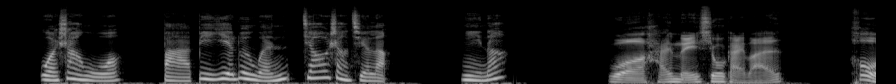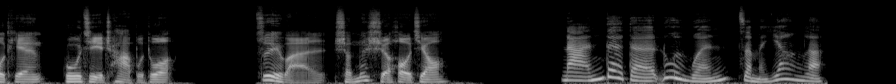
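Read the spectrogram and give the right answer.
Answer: 还没修改完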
